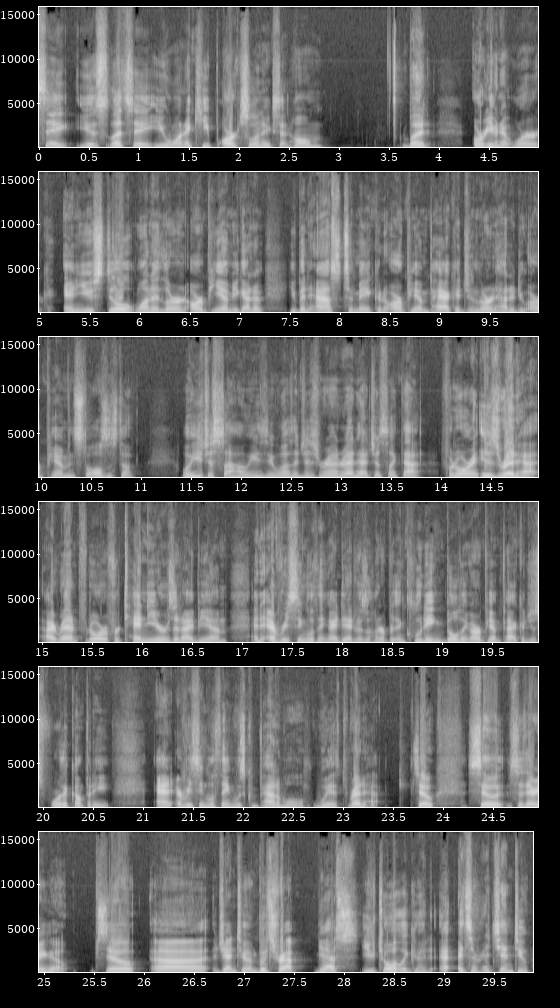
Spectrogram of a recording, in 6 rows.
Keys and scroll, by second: 0.0-0.6 typing, 24.7-25.6 typing.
